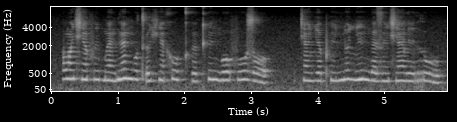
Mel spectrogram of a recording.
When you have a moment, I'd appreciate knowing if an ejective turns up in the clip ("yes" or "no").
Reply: yes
